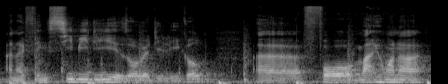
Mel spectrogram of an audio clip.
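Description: A man's voice: low-pitched, level tone, normal speed. A man from France, explaining his views step by step to camera as an interview guest. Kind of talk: answering questions to camera. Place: studio with grey backdrop. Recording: echoey studio with music behind.

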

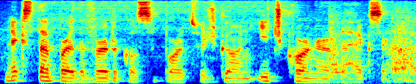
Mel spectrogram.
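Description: Wry sarcastic guy doing a diy woodworking voiceover, mid pitch, bit of noise behind. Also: fast. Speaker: woodworker presenting a DIY tutorial. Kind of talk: scripted tutorial voice-over.

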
